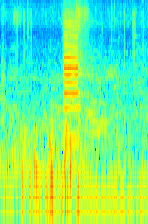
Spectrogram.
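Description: A vehicle horn gives one short, high toot about a second in, over the low rumble and voices of a busy cattle market.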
